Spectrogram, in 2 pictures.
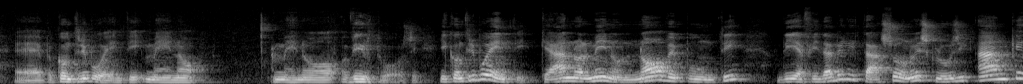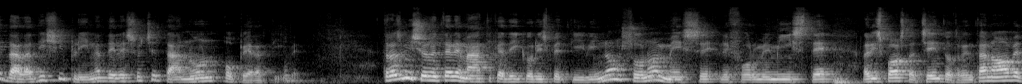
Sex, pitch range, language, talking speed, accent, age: male, 115-160 Hz, Italian, 105 wpm, native, 40-59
